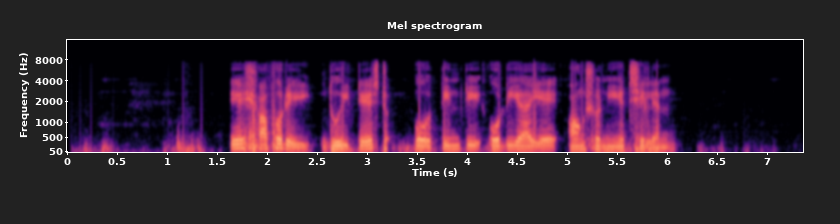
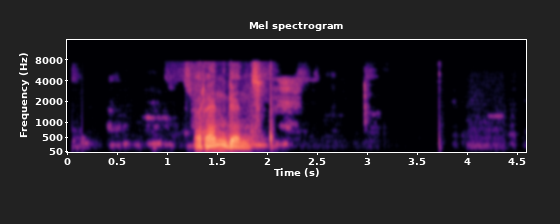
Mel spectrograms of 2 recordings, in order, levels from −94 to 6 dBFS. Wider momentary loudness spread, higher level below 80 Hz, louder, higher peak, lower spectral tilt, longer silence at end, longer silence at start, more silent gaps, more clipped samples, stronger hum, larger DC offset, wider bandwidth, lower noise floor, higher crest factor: second, 18 LU vs 28 LU; first, -42 dBFS vs -70 dBFS; about the same, -20 LUFS vs -18 LUFS; about the same, -2 dBFS vs 0 dBFS; about the same, -6.5 dB/octave vs -5.5 dB/octave; second, 1.3 s vs 2.25 s; second, 0.15 s vs 1.2 s; neither; neither; neither; neither; about the same, 8 kHz vs 8 kHz; second, -66 dBFS vs under -90 dBFS; about the same, 18 dB vs 22 dB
